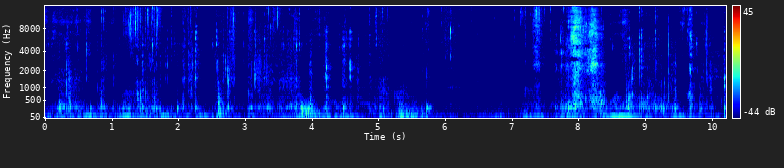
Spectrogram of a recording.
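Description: Close-miked mouth sounds of a man chewing lasagna: a string of small clicks and smacks. It dips quieter around six seconds in, then a louder spell of chewing comes about eight seconds in.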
